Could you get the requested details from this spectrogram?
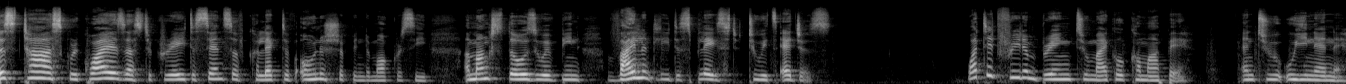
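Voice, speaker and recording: With an ordinary speaking voice, a woman talks at a moderate pace and fairly high pitch, showing ordinary pitch variation. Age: 20s. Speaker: youth speaker at a political campaign launch. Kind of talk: public speech. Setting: church hall event with audience. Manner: formal.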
